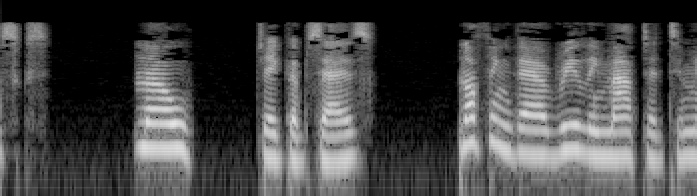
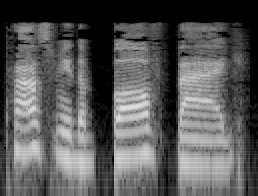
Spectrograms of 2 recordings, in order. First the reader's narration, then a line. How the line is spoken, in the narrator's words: Rage groans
